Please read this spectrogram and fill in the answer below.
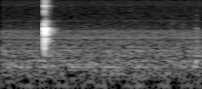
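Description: A single short, sharp click a little under half a second in, against faint room tone.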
